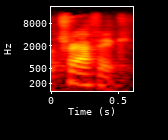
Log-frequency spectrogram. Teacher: Traffic has two syllables, and it's stressed on the first syllable, traffic. This is a noun that means the movement of cars and trucks and other vehicles along the road in a particular area.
